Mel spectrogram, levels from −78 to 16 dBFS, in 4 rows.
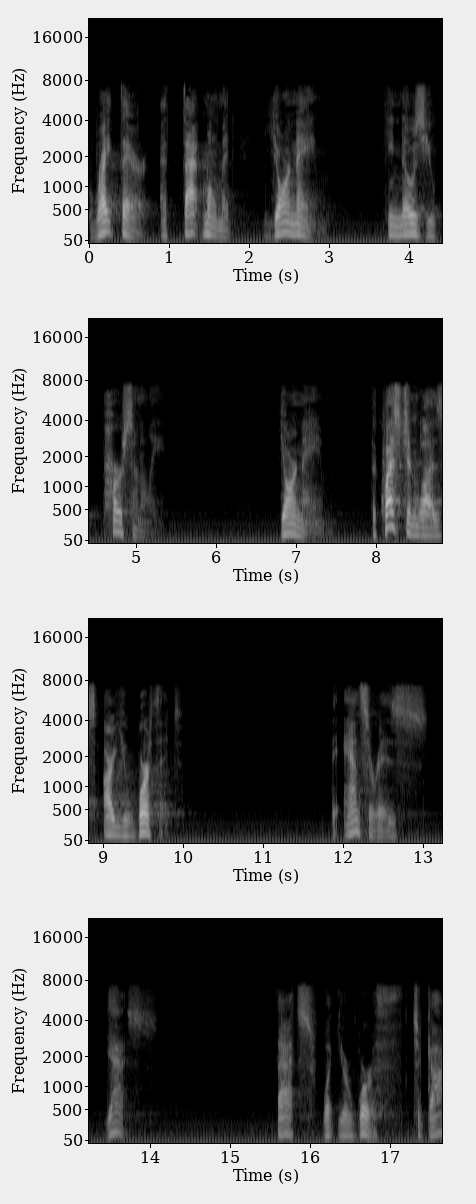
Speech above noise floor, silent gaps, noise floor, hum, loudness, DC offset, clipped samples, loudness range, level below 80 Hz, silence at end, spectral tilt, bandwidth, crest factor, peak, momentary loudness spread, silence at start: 32 dB; none; -60 dBFS; none; -28 LUFS; under 0.1%; under 0.1%; 13 LU; -60 dBFS; 0 s; -5 dB/octave; 7.6 kHz; 28 dB; -4 dBFS; 23 LU; 0 s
